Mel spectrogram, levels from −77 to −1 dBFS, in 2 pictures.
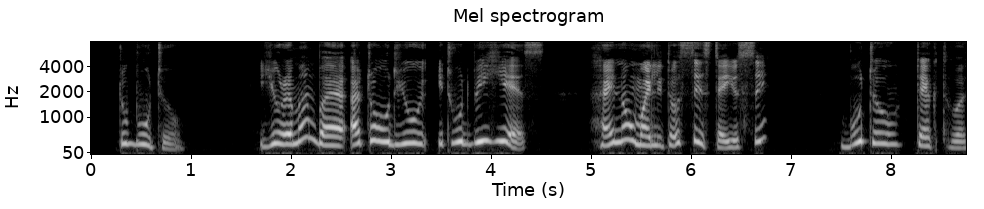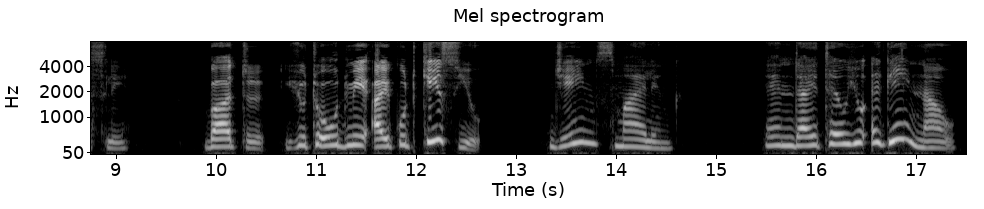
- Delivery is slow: Yes, slow, 125 wpm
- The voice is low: No, very high, 255 Hz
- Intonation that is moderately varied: No, wide, 6.8 semitones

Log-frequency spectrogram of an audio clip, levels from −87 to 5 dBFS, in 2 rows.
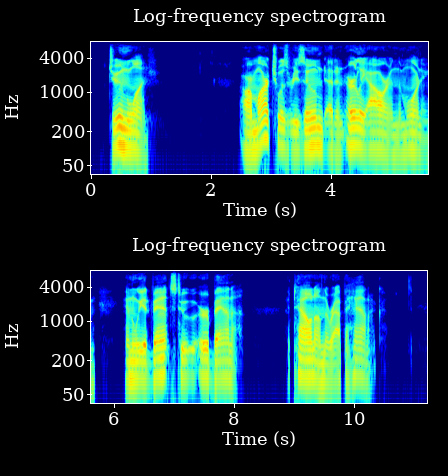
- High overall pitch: No, low, 100 Hz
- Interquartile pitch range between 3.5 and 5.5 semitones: No, narrow, 2.6 semitones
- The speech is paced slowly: Yes, slow, 125 wpm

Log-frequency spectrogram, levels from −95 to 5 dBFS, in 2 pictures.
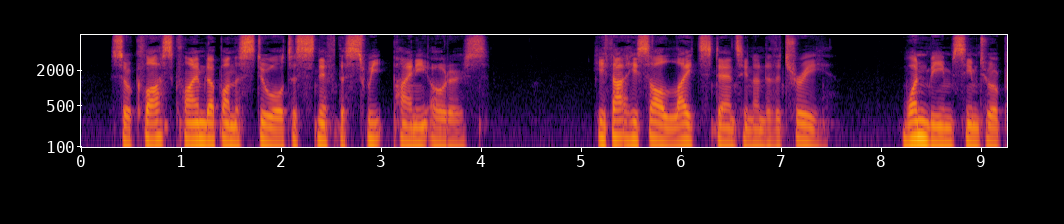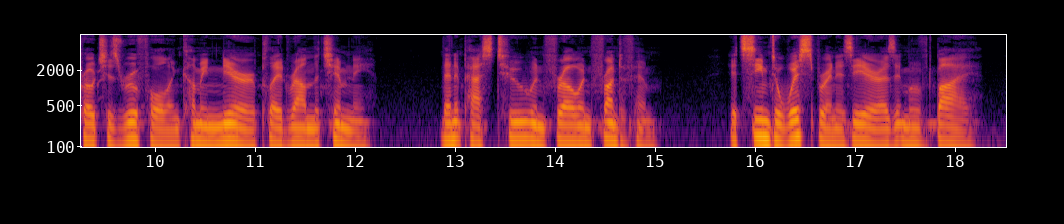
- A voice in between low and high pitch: No, low, 115 Hz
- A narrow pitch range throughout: No, average, 3.1 semitones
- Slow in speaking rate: No, average, 190 wpm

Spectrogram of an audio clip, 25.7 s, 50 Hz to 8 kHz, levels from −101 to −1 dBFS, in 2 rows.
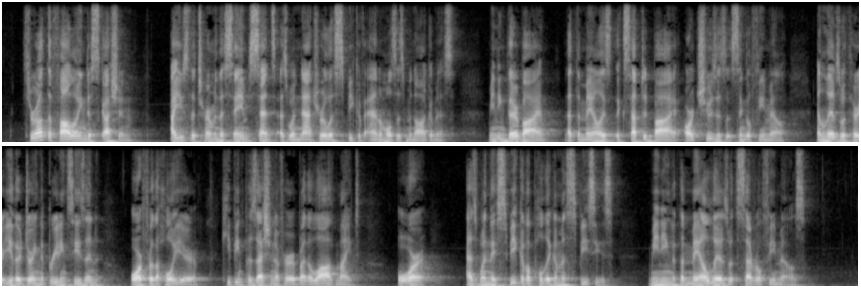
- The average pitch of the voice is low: Yes, low, 120 Hz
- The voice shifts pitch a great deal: No, average, 3.2 semitones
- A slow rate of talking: No, average, 170 wpm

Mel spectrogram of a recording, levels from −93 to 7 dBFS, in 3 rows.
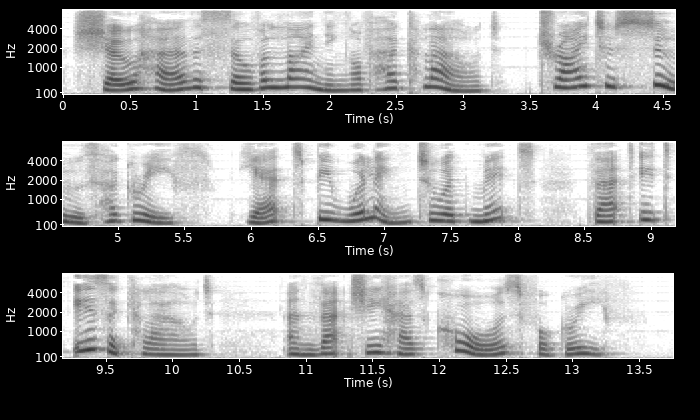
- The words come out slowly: Yes, slow, 130 wpm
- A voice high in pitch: Yes, high, 220 Hz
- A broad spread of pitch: Yes, wide, 6.1 semitones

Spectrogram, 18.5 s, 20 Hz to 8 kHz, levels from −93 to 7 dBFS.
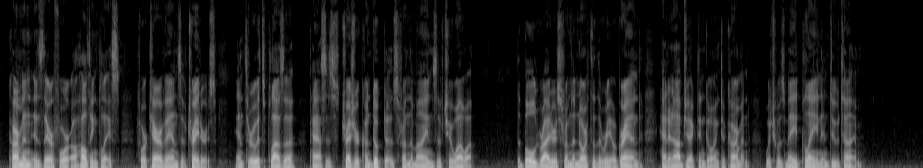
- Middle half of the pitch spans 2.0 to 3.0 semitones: No, average, 3.6 semitones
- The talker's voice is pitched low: Yes, very low, 75 Hz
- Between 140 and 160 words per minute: Yes, average, 150 wpm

